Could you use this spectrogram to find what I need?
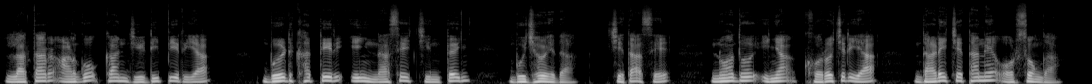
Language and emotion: Santali, fearful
